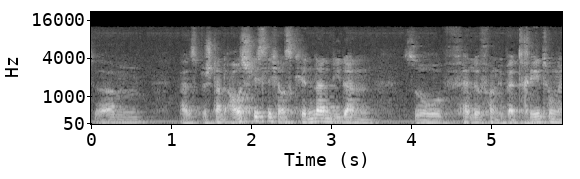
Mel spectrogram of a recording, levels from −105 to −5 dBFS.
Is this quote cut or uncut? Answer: uncut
